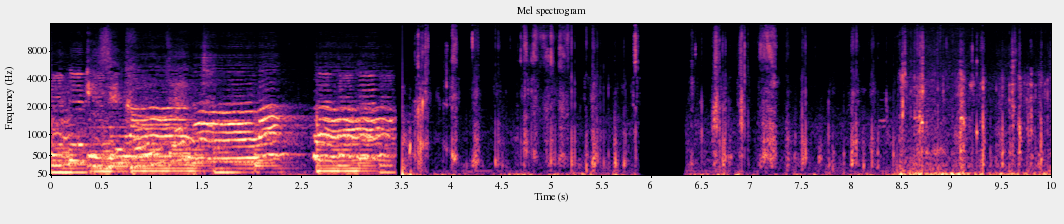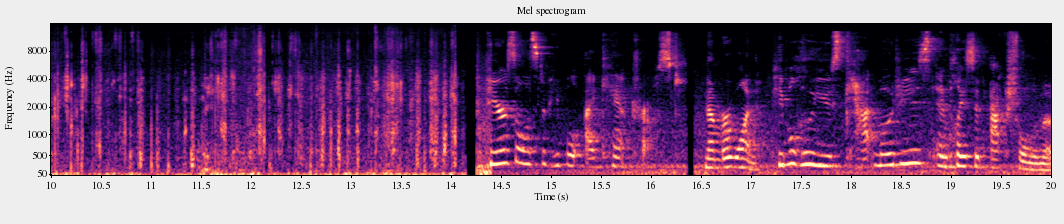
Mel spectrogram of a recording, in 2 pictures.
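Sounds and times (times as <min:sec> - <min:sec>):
crunching clicks: 0:03.5 - 0:14.2.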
